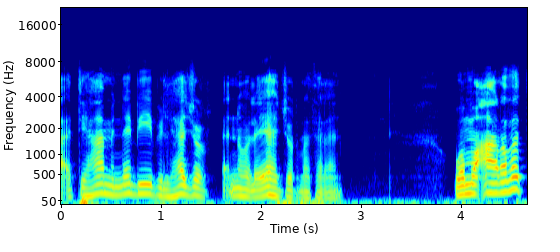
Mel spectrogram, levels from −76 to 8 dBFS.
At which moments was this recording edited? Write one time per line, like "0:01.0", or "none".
0:01.6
